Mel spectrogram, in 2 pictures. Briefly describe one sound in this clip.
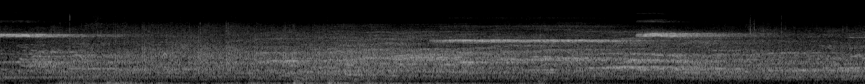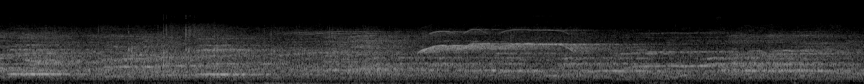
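A large crowd in an echoing arena cheers and shouts throughout.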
